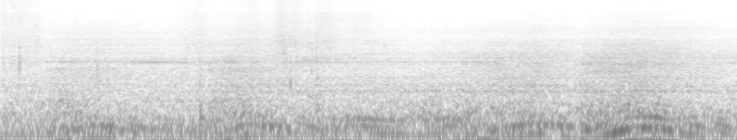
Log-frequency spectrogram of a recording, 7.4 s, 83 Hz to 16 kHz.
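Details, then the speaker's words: Stock 2006 Jeep Liberty CRD Sport 2.8 diesel, started at 10–15 °C without glow-plug light, recorded inside the cab: steady, consistent idle (stated 1750), even low rumble with no knocks or misses; healthy idle. "It seems to be idling pretty regularly right there at 1750, just consistently."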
